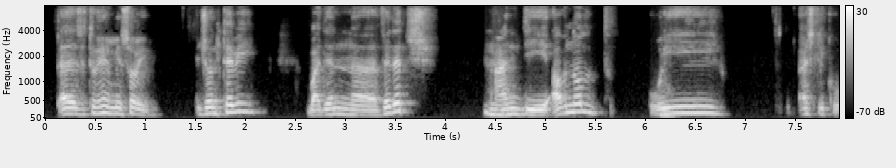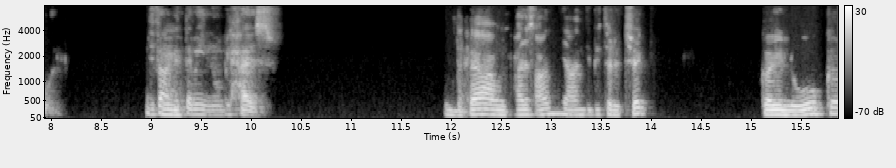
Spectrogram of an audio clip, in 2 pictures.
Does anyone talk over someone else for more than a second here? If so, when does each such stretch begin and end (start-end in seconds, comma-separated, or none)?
none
